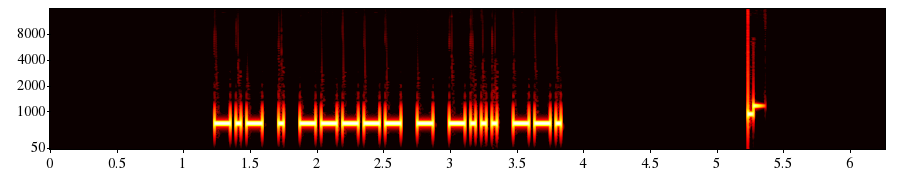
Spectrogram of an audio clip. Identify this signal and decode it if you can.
Morse code, heard as a keyed tone, about 31 wpm, 700 Hz. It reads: KE0TBG
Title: USA Call Signs - 6 Characters - 4x Character Spacing - 30wpm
